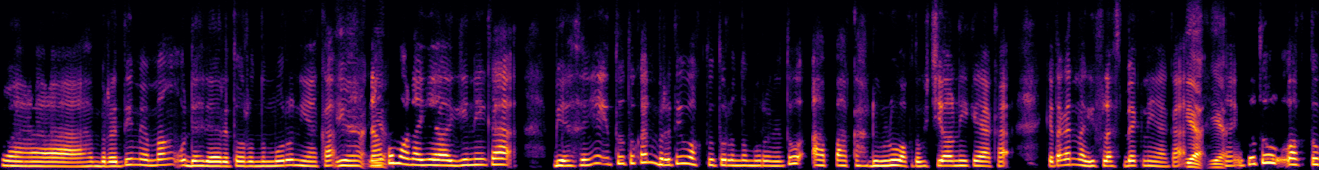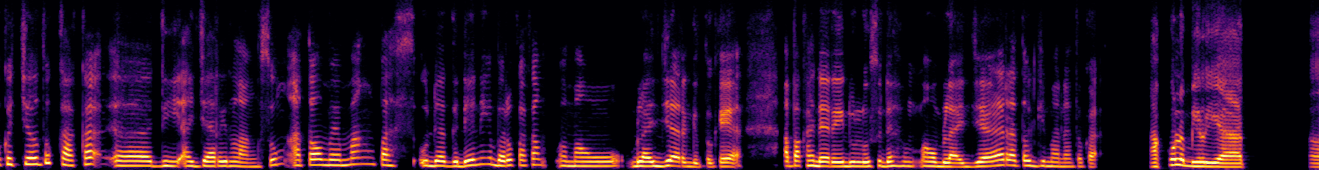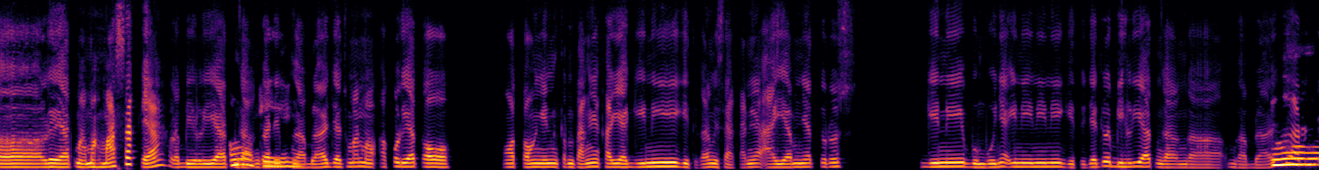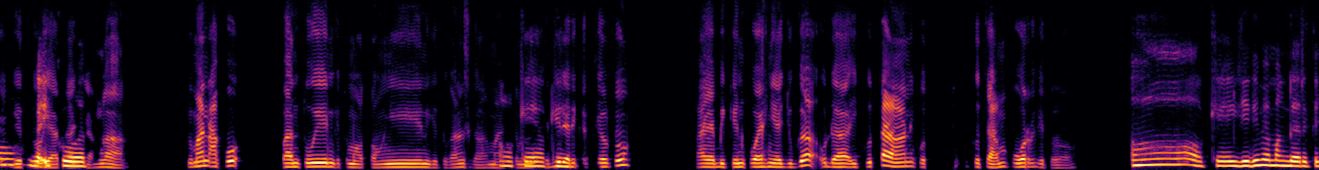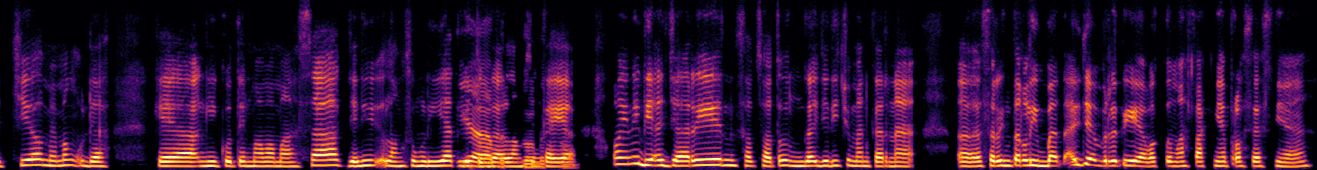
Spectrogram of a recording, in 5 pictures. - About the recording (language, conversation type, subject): Indonesian, podcast, Ceritakan hidangan apa yang selalu ada di perayaan keluargamu?
- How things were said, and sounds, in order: in English: "flashback"; other background noise; tapping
